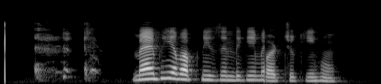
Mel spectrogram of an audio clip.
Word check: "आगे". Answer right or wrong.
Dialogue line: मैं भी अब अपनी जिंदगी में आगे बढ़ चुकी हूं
wrong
